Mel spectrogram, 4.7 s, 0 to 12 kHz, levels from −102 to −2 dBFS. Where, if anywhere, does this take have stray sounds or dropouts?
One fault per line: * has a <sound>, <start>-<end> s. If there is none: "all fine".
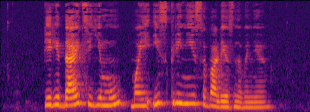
all fine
